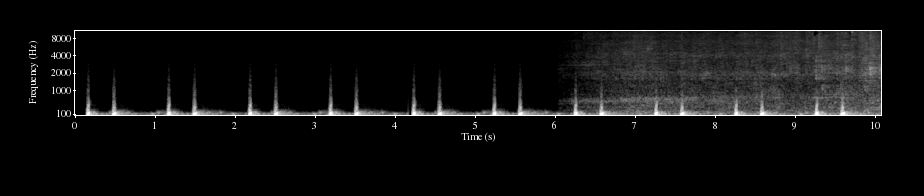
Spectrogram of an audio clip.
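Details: Steady heartbeat at about 60 beats a minute, each beat a clear lub-dub pair of thumps.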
